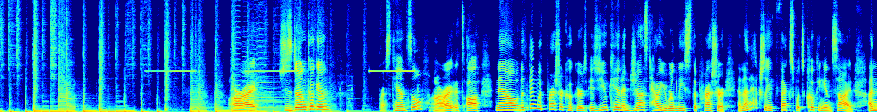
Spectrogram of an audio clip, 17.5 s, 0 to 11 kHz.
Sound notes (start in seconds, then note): 0.0 funky music; 2.8 instant pot beeping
